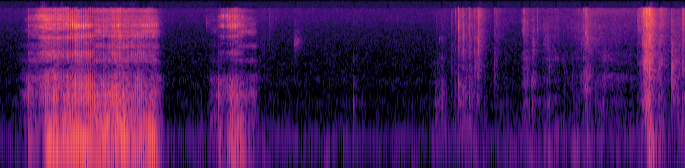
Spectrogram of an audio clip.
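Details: Cat snoring during a daytime nap: one loud, rough, low snore lasting over a second, a shorter snort soon after, then faint breathing and small clicks.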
